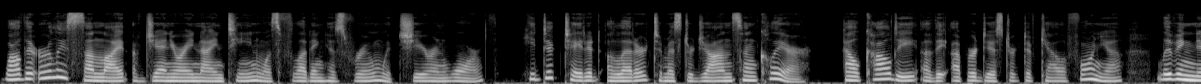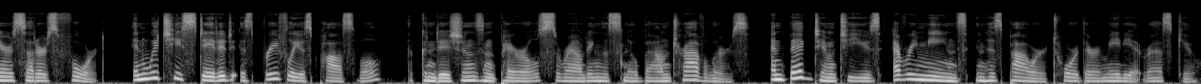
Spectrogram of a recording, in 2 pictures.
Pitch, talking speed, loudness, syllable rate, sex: 175 Hz, 160 wpm, -18 LUFS, 4.9 syllables/s, female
